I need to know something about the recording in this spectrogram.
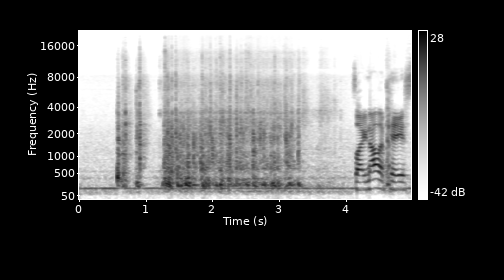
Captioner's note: processor whirring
